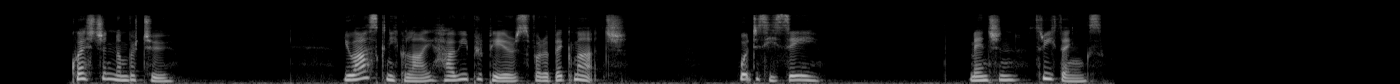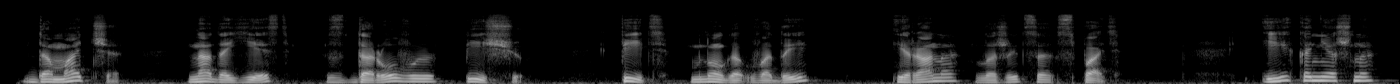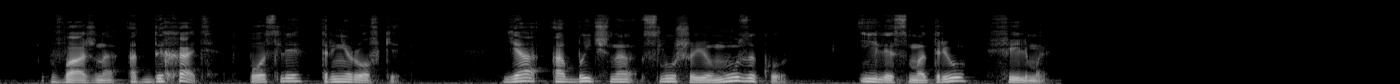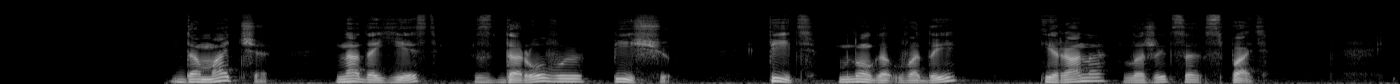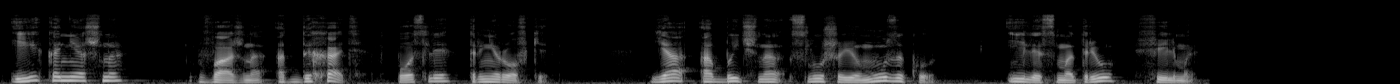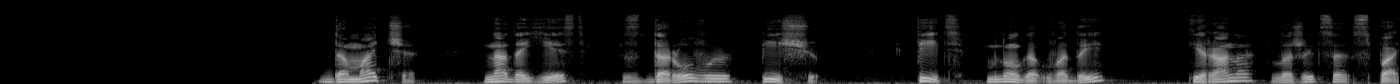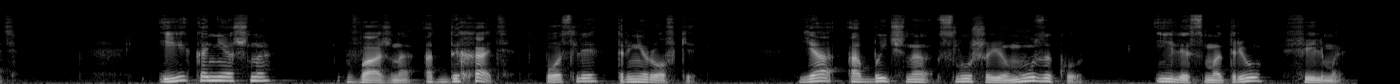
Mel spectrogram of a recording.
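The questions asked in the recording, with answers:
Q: What does he say? Mention three things.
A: Eat healthy food, drink lots of water, go to bed early (also rest; listen to music or watch films after training)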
